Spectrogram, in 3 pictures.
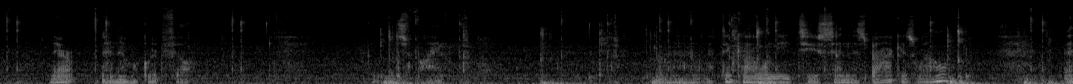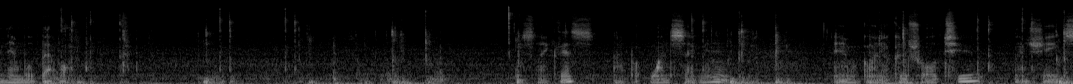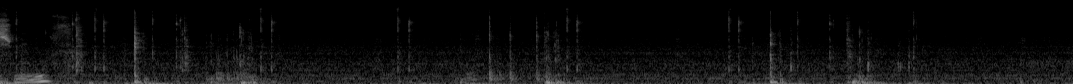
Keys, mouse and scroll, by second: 0.7 click, 3.9 alt+a, 4.0 middle click, 4.7-5.3 scroll up 2, 5.3 2, 5.5 middle click, 6.4 alt+shift+click, 6.8 middle click, 7.4 e, 8.1 click, 9.5 alt+a, 10.2 alt+shift+click, 11.4 alt+shift+click, 11.5 middle click, 12.0-12.4 scroll up 1, 12.8 alt+shift+click, 13.4 alt+shift+click, 14.5 ctrl+b, 18.0 alt+a, 18.8 Tab, 20.3 ctrl+2, 20.5 right click, 21.3 alt+a, 21.5 middle click, 22.3 click, 22.7 Tab, 22.9 middle click, 23.7 ctrl+r, 29.1 Tab, 29.3 middle click, 29.9 alt+a, 30.1-30.5 scroll down 4, 30.5 middle click.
